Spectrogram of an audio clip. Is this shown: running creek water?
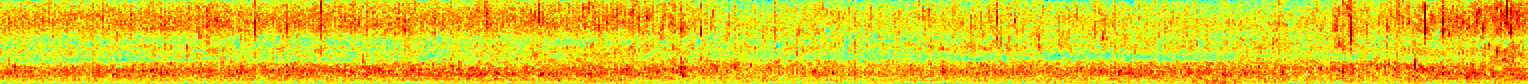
yes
